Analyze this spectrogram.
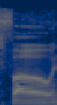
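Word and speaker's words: phở: She likes pho and things. She likes to experiment. – It's pho. Yeah. It's actually pho.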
